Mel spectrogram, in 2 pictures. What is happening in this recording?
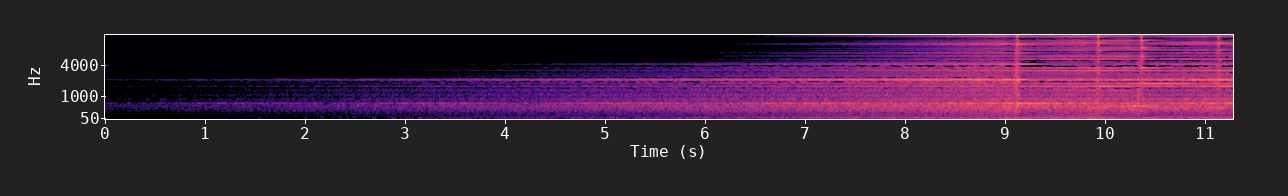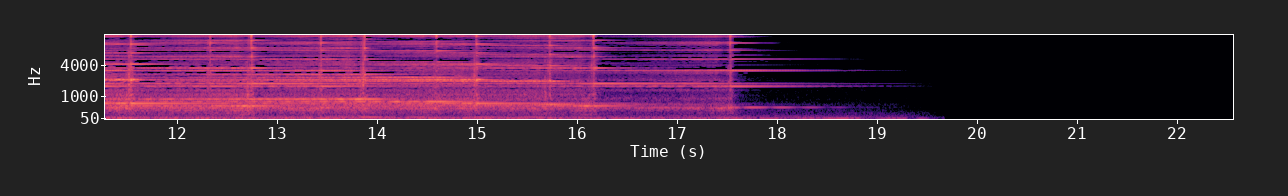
jack jill reverb (creepy)
The tune "Jack and Jill" played on an antique toy piano. Same as "jack jill toy piano" but with a real creepy reverb added.
Sony ECM-99 stereo microphone to SonyMD (MZ-N707)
